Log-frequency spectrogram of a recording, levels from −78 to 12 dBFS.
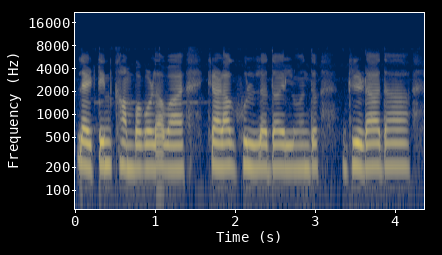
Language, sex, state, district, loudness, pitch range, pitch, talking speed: Kannada, female, Karnataka, Bidar, -17 LUFS, 200-210 Hz, 205 Hz, 95 wpm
